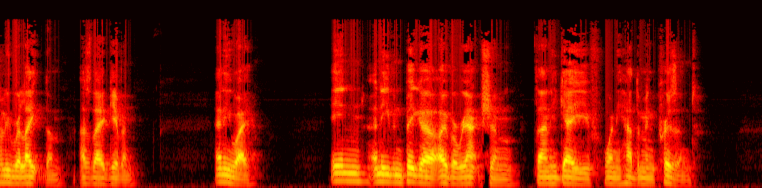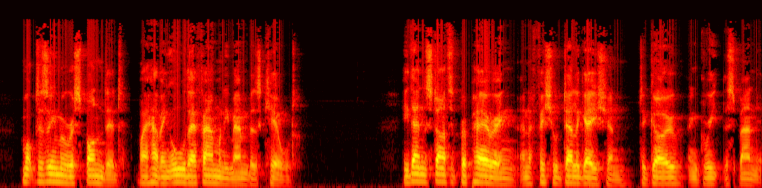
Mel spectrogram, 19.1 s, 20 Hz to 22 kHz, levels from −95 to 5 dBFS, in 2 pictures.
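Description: Throughout the speech, a block size mismatch (padded) zero-fills each block's short tail, causing a 99.6 Hz buzz and playback at 0.996 speed, near normal pitch.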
